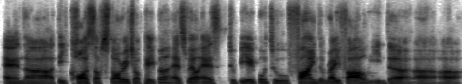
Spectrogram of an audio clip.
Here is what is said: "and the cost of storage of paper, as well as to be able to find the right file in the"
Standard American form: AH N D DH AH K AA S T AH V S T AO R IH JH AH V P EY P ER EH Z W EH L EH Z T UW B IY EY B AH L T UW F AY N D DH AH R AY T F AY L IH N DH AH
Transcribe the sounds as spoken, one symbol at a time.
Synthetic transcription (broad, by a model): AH N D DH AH K AA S AH F S T AO R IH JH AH P EY P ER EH S W EH L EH S T UW B IY EY B AH L T UW F AY N D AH R AY T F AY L IH N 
